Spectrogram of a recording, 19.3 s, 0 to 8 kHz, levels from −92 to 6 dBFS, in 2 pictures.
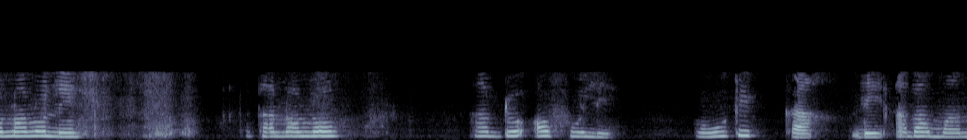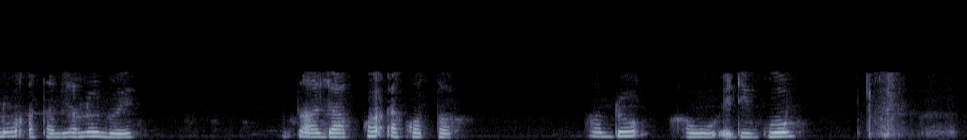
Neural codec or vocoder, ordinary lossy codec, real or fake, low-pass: vocoder, 22.05 kHz, 80 mel bands, HiFi-GAN; AAC, 16 kbps; fake; 7.2 kHz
